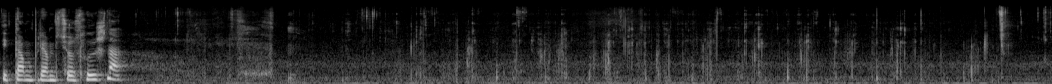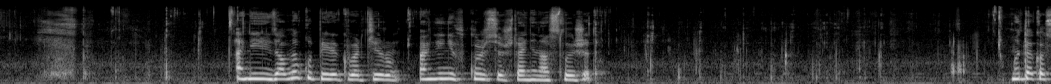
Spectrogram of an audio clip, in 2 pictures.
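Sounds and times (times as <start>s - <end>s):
chewing crisp pastry: 1.6s - 12.9s, 16.1s - 20.9s.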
